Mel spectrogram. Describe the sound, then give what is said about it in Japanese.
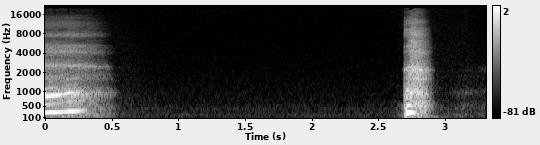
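Two short, breathy voiced sighs of guided breathing, separated by about two seconds of silence; the first is longer and softer, the second a brief, stronger burst. “吸って、吐いて。”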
